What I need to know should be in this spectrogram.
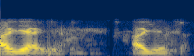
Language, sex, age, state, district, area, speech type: Odia, male, 45-60, Odisha, Kendrapara, urban, conversation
